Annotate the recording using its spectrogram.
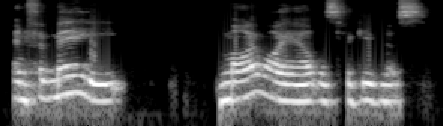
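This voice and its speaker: A woman's dark, mellow voice at a medium pitch, with an Australian accent, at a fairly slow pace. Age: 70s. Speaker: near-death experiencer. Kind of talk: testimony.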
